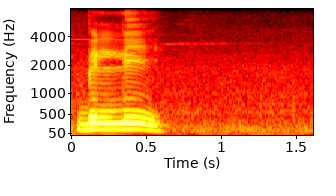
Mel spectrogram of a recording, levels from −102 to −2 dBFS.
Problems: constant background noise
